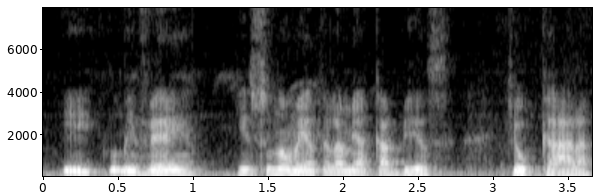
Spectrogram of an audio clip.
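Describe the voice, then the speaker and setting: A man talks at a moderate pace. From Brazil. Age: 60s. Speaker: football fan commentator. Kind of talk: opinion rant. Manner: animated.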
